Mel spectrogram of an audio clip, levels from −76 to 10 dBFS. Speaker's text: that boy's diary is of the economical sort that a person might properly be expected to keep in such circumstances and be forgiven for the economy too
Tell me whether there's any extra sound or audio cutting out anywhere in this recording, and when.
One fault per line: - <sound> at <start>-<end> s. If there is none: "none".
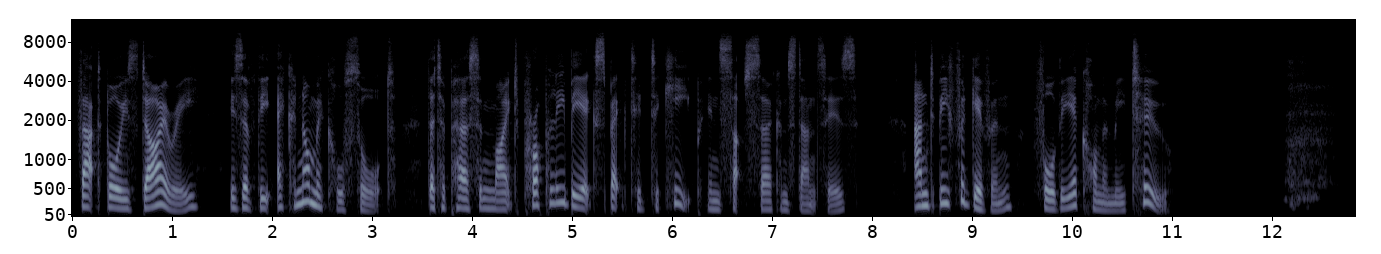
- breath at 12.1-12.7 s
